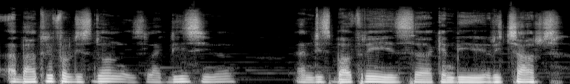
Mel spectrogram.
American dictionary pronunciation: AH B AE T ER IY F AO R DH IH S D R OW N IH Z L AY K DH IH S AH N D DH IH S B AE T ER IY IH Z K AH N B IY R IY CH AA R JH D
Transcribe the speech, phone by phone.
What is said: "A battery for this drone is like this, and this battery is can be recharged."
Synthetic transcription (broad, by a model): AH B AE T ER IY F AO R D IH S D OW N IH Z L AY K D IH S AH N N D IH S B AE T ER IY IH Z K AH N B IY R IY CH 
